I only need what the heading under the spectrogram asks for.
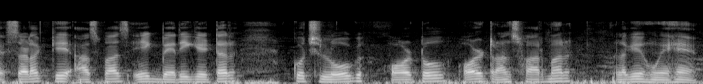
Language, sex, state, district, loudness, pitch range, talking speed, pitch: Hindi, male, Uttar Pradesh, Lalitpur, -16 LUFS, 110-130 Hz, 120 wpm, 120 Hz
